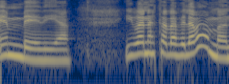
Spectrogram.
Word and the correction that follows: Velabanda: entonces? – Velabanda. – Velabanda. No lo puedo pronunciar.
